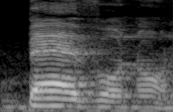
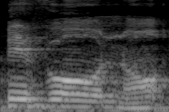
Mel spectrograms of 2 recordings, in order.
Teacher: in the third person plural form, in the loro form, that ono ending is unstressed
